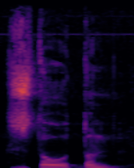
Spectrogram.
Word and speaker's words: स्तोतुं: स्तोतुन अनुस्वार का उच्चारण देखिए, उसमें आगे वाले स में मिलाना है।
